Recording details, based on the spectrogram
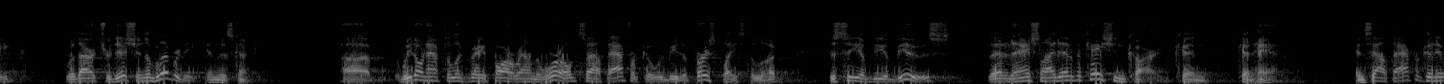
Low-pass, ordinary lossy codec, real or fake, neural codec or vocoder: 7.2 kHz; Opus, 64 kbps; real; none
